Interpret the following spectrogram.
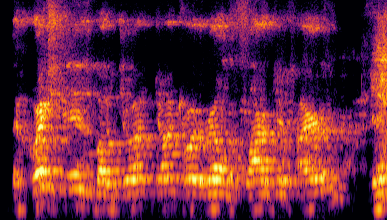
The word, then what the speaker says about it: Tortorella: What do you think of Joe Tortorella, that's how you say his name, coaching of the team that they have, the Flyers now, like with those guys that they have?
